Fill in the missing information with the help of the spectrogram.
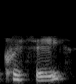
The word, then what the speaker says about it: Chrissie: It's Chrissy, C-H-R-I-S-S-I-E. – And your surname? – Turner. – And your email address? – Chrissy, spelled the same way, dot Oscar, O-S-C-A-R, at yep.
